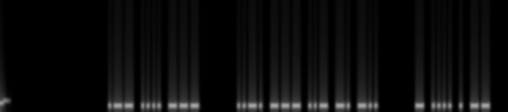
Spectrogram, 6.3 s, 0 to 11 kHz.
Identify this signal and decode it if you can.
Morse code, heard as a keyed tone, about 36 wpm, 700 Hz. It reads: WHO FOUND THEM
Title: 2x Word-Spacing - Sentences from Top 300 Words - 35wpm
